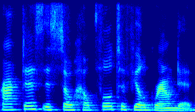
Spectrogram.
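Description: Speaking in a plain, everyday voice, a woman talks at a fairly slow pace. Her pitch is medium and her intonation fairly even. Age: 30s. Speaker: author and illustrator. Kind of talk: casual interview chat.

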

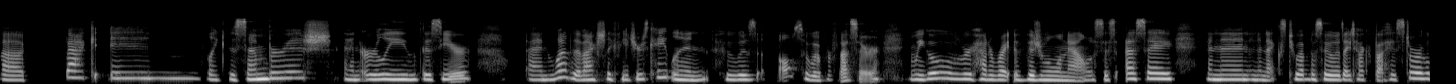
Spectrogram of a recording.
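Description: A soft-spoken woman's dark, mellow, fairly high-pitched voice at a fairly quick pace with ordinary pitch variation, dry and close with no echo, over a quiet background. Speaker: podcast host. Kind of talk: casual podcast monologue.

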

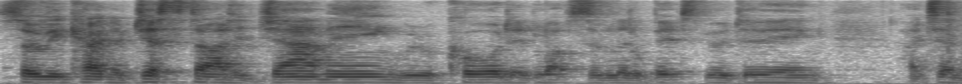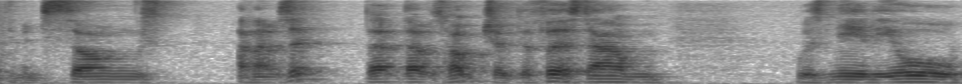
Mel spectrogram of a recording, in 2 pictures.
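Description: Here a man speaks at a fairly quick pace with a fairly low pitch and a dark, mellow tone. His voice is somewhat breathy, with monotone, flat intonation. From England, Manchester. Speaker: rock band lead singer and teacher. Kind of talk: casual interview chat.

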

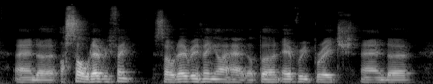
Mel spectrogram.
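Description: In a London accent, a man speaks at a fairly quick pace. His pitch is medium. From East London, England. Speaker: army veteran. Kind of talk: interview.

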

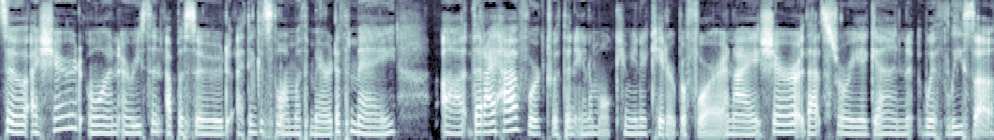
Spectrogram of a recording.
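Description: A woman with a normal speaking voice talks at a fairly quick pace and a fairly low pitch, with ordinary pitch variation, very even loudness, and a dry, close sound with no echo. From Baltimore, US. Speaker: podcast host. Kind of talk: interview; scripted podcast intro.

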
